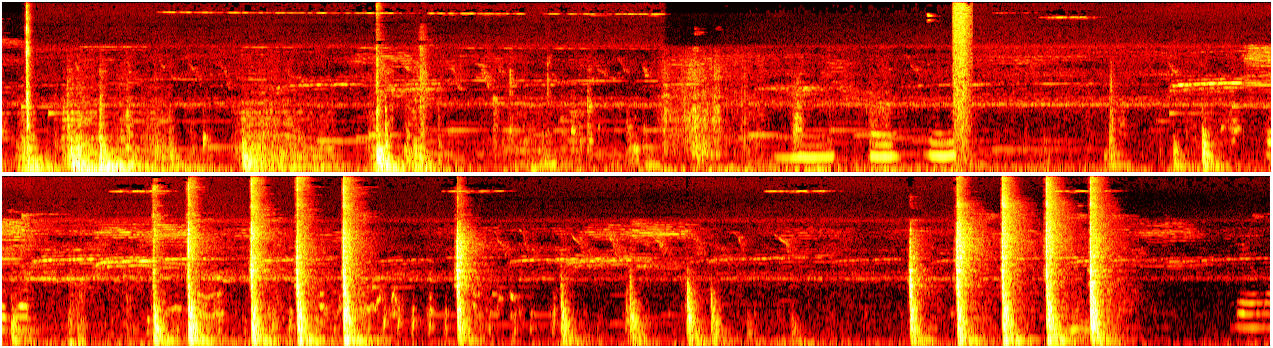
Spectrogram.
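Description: Hammer blows on wooden rafter poles as they are nailed in place: scattered single knocks, then quick runs of strikes near the middle and again near the end.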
